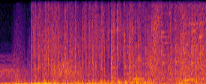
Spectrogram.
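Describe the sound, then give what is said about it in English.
A minigun sound effect fires in a continuous roaring burst of extremely rapid shots. It kicks in after a brief moment and stays loud and dense, with no gaps, through to the end. “That's a damn minigun!”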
